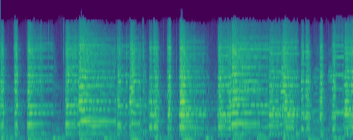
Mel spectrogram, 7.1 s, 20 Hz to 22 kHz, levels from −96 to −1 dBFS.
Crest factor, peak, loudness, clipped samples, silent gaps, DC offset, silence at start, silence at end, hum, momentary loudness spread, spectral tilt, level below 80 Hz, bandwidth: 18 dB; -4 dBFS; -21 LUFS; under 0.1%; none; under 0.1%; 0 s; 0 s; none; 8 LU; -1 dB/octave; -46 dBFS; 13 kHz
